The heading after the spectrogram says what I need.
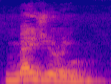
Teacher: Ir sound கேட்க கூடாது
